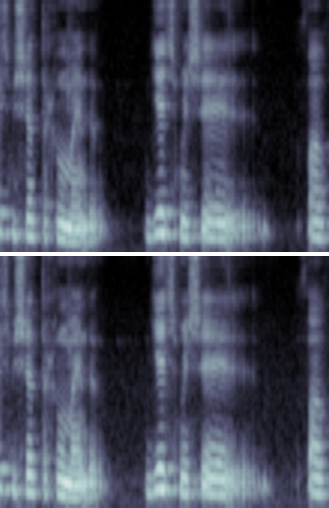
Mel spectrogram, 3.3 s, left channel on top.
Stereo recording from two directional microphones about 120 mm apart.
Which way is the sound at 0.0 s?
40° right (ahead or behind).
